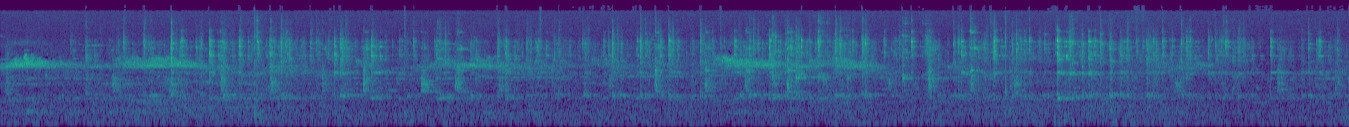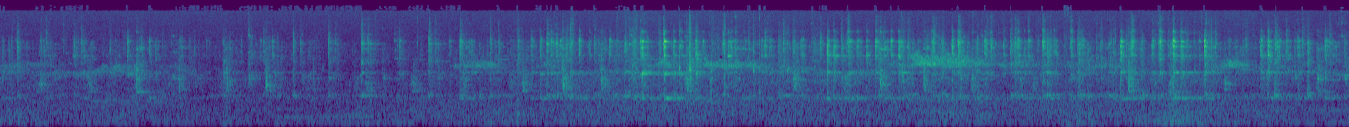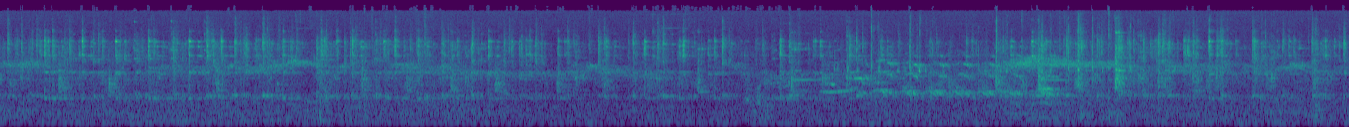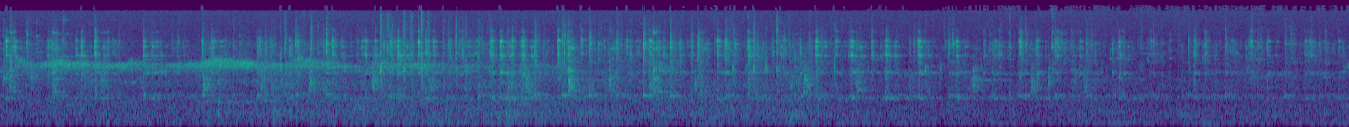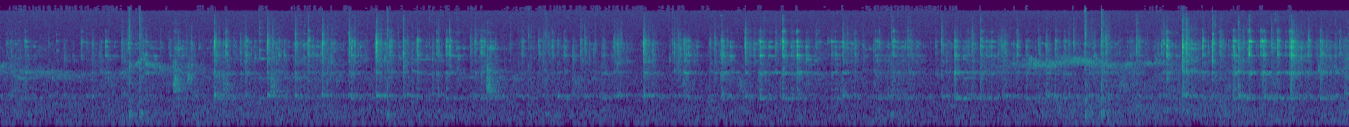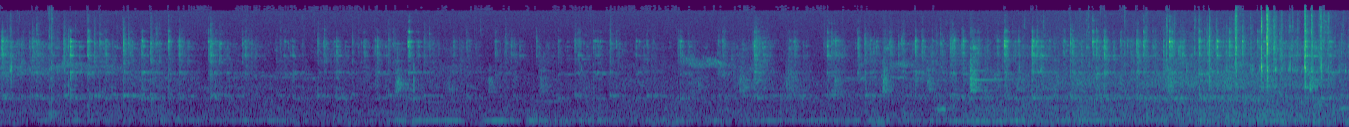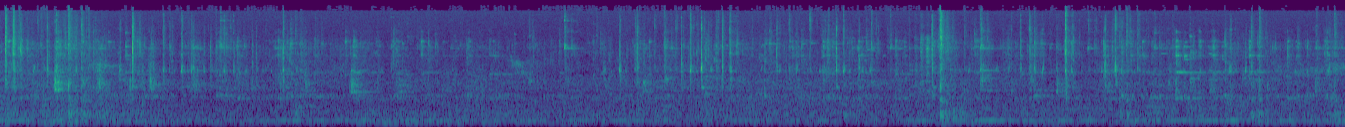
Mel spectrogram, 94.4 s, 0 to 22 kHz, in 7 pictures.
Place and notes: Rye Harbour, Icklesham, East Sussex, UK - Masts and sail cables blowing in the wind
This is the sound of sail cables clanging against masts at Rye Harbour. It was one of those super cold but bright, brisk days and the wind was up. You can hear little devices on the masts - clips and d-hooks etc. - being battered about, and some stuff on the floor being moved by the wind. It took me a while to find a nook where the wind wasn't going directly through my windshield and onto the mics but eventually I found a little place where I could lean in and somehow shelter the EDIROL R-09 from the worst of the gusts. It's still a windy recording, but then it was a windy day. I could have stood and listened for hours.
1 February 2015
